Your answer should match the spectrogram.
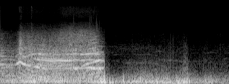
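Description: Heavy surf and wind buffeting the phone's microphone, with voices shouting over it for about the first second; after that it drops to a lower rumble of sea and wind.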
